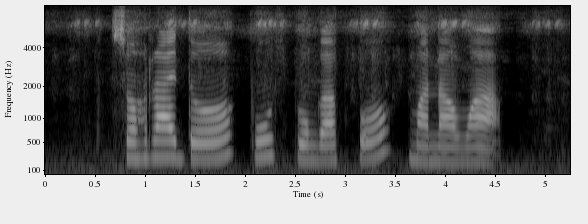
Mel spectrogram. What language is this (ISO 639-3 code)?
sat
